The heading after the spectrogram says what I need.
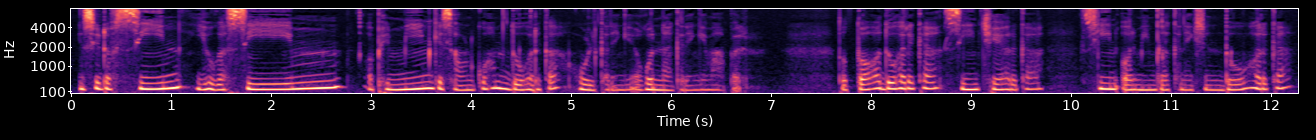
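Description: Softly whispering woman teacher, breathy. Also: lowish voice, no room sound. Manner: whispers throughout, slow and methodical; mixes English terms into explanations. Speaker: Quran recitation teacher. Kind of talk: whispered tutorial.

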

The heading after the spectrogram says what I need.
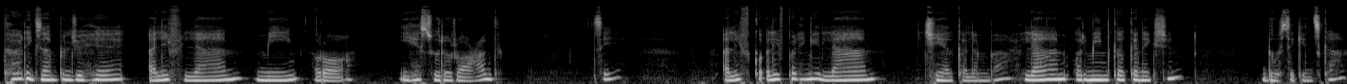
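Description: A woman teaching Quran recitation in a steady whisper, explaining each step slowly and methodically and mixing English terms into her explanations. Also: medium pitch, breathy edge, no echo. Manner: whispers throughout, slow and methodical. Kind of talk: whispered tutorial.

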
